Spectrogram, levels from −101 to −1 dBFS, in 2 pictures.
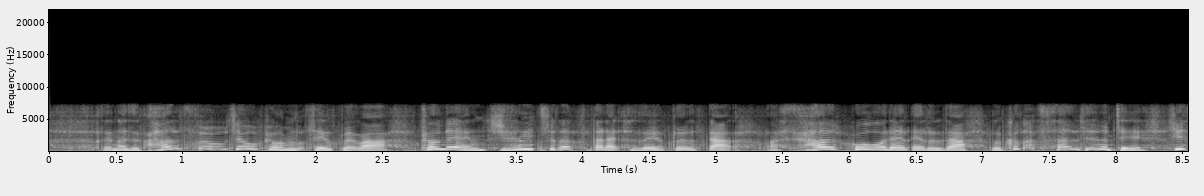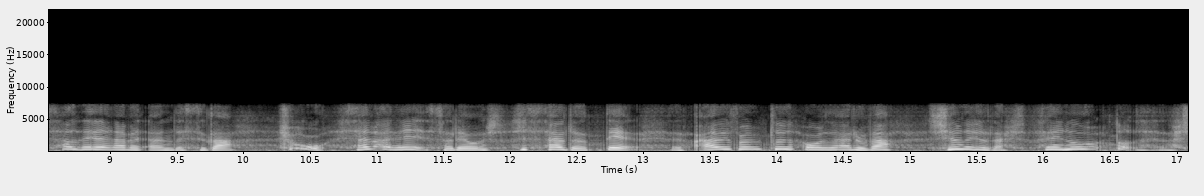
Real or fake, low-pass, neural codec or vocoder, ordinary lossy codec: fake; 7.2 kHz; autoencoder, 22.05 kHz, a latent of 192 numbers a frame, VITS, trained on many speakers; none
